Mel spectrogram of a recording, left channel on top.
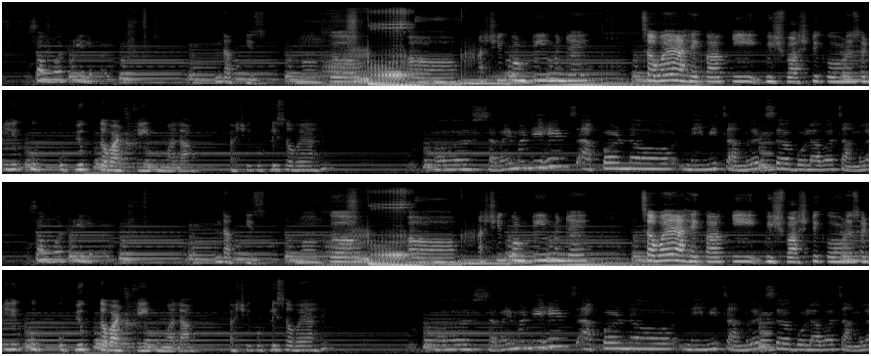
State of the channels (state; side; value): normal; both; correlation 0.90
